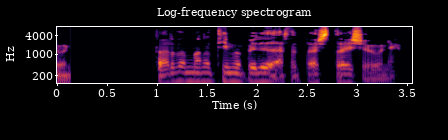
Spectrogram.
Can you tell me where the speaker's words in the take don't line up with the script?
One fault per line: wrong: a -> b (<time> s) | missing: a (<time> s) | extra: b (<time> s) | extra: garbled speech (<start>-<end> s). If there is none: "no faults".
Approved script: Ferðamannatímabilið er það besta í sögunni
no faults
